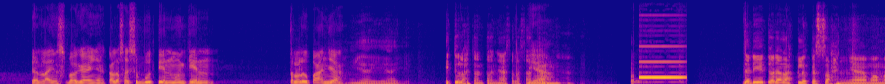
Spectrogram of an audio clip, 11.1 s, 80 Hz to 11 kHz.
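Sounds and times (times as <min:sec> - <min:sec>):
loud electronic bleep: 0:07.9 - 0:08.6.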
